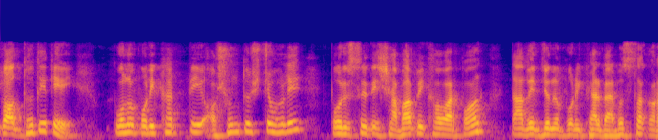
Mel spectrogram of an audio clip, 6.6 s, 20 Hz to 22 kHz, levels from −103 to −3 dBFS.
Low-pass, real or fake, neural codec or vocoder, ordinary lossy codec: 7.2 kHz; fake; codec, 24 kHz, 3 kbps, HILCodec; none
